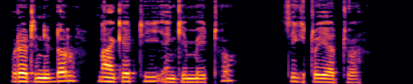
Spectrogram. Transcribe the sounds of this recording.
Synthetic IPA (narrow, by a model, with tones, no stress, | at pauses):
uɾɛti˨ni˨dɔ˦l | nakɛ˦tiɛ˨ŋɡimɛ˨tʰɔ | si˦kitɔ˦jatwa˦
